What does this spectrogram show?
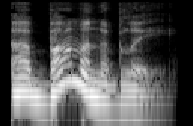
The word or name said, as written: abominably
